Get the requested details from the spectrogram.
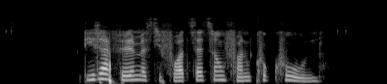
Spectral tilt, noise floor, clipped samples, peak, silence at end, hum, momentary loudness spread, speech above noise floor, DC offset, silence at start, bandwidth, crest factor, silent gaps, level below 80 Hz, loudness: -6 dB/octave; -89 dBFS; under 0.1%; -2 dBFS; 0.65 s; none; 13 LU; 65 dB; under 0.1%; 0.85 s; 9.4 kHz; 24 dB; none; -52 dBFS; -24 LUFS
